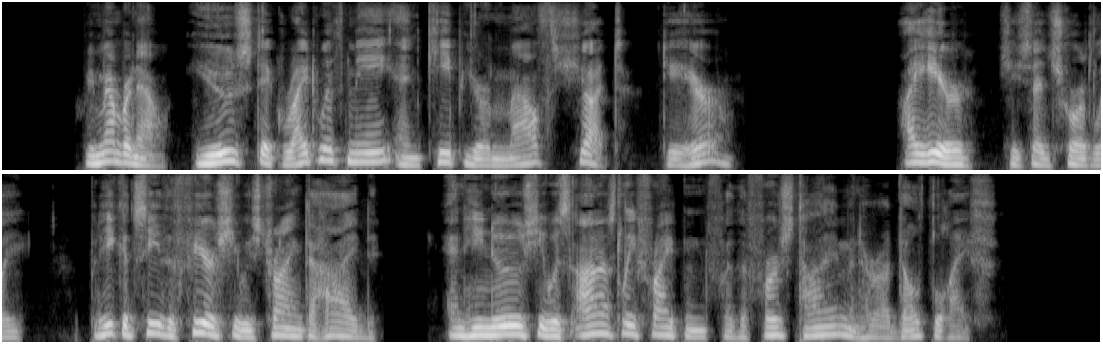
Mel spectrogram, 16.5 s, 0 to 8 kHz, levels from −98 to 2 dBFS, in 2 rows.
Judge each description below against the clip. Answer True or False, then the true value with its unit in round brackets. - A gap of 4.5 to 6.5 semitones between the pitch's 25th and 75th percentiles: True (5.2 semitones)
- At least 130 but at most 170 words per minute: True (165 wpm)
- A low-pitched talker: True (130 Hz)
